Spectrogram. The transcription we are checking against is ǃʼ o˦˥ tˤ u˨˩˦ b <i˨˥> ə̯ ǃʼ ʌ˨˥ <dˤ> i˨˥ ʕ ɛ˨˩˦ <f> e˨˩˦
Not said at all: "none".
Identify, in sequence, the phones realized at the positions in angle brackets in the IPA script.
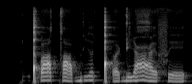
i˦˥, ɖ, f

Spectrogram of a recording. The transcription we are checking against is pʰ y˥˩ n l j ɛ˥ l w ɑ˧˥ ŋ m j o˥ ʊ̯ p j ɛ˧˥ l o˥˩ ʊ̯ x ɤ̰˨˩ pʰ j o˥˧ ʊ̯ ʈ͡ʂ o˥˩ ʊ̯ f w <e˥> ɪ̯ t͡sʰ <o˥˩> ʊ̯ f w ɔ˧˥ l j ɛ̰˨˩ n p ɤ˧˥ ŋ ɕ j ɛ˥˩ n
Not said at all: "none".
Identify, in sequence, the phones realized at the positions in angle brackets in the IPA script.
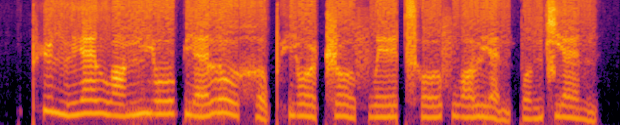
e˥, o˧˥

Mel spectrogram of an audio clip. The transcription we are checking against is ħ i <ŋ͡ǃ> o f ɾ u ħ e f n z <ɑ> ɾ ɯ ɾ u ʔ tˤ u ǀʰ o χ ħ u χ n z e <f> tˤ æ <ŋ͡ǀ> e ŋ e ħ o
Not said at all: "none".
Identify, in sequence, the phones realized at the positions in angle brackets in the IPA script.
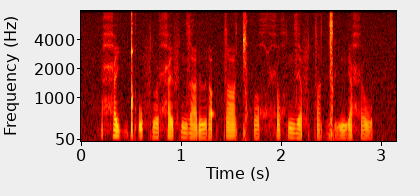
ǃʼ, ɑ, f, ɡ͡ǀ

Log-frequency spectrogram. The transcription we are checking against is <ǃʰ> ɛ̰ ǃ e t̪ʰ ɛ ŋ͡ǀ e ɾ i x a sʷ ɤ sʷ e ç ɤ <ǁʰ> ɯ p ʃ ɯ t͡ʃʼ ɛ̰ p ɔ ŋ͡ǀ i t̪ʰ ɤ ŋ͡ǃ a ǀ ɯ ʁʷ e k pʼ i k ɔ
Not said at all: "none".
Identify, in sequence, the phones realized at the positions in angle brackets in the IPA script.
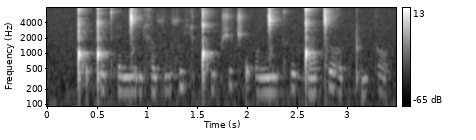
ǃʰ, ǃʰ

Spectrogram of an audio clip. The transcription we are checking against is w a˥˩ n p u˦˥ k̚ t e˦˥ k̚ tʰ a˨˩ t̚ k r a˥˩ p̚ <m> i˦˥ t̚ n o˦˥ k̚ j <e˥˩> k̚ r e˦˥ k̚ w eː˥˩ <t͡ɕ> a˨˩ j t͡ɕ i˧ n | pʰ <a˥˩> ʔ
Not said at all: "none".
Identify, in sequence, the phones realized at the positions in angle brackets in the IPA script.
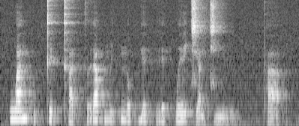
m, e˥˩, t͡ɕ, a˨˩

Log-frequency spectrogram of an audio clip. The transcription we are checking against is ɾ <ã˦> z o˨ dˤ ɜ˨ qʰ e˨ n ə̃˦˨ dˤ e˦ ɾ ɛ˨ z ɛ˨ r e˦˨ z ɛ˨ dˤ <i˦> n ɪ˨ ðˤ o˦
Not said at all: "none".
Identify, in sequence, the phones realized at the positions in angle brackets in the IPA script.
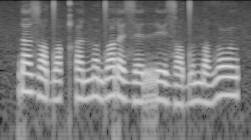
a˦, ɪ˦

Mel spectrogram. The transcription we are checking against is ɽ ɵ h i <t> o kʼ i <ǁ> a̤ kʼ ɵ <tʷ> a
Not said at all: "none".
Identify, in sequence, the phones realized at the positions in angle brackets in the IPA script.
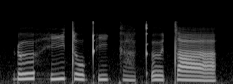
t, k, t

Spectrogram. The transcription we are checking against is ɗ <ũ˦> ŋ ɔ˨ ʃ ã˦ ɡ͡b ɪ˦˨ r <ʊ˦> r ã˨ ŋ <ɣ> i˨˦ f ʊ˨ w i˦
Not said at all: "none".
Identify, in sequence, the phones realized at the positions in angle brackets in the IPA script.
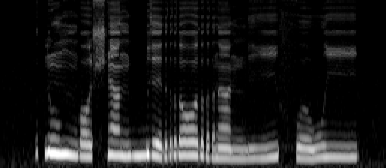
ũ˦, ɔ˦, ɣ

